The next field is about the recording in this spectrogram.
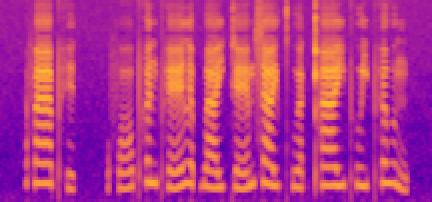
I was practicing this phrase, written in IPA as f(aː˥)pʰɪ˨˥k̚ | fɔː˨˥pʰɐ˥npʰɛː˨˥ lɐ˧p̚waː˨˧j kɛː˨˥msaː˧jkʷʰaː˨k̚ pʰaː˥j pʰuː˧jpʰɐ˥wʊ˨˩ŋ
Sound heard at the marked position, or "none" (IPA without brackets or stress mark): aː˥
